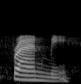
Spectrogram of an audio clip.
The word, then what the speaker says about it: Franmi: My name is Franmi. It's spelled F as in Frank, R-A-N-M-I. – Okay. Franmi, you were very helpful.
